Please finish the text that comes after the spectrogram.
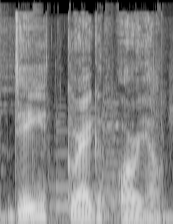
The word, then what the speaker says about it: DiGregorio: And I always tell people the way to learn how to pronounce it, the letter, the name, the cookie, DiGregorio.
